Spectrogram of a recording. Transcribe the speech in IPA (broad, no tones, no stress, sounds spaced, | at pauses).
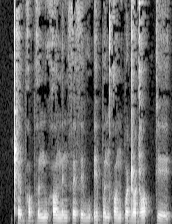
ʈʰ ɛ bʱ ɒ bʱ ə n u h ɒ n ɛ n θ ɛ θ e β u ʔ e p ə n k ɒ n p ɒ ɖ ɒ ɖ ɒ | k e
